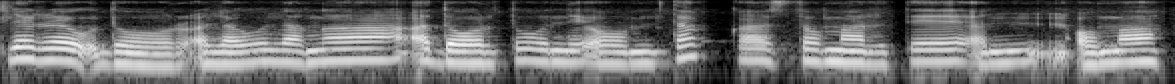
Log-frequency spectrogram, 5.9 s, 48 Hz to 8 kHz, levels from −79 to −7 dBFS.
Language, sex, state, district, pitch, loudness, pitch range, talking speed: Mizo, female, Mizoram, Aizawl, 185 Hz, -18 LUFS, 170-195 Hz, 165 wpm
